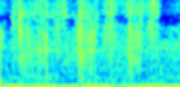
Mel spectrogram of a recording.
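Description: Footsteps of a hiker walking on a sandy dirt and rock trail, about two to three steps a second, over a low rumble of wind or handling on the microphone.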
